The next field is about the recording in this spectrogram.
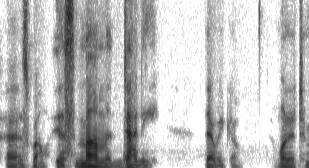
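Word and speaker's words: Mamdani: Yes, Mandani.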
